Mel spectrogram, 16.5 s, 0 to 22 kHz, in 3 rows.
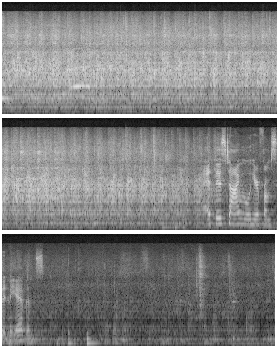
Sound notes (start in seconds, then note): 1.8 cheering; 4.2 applause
